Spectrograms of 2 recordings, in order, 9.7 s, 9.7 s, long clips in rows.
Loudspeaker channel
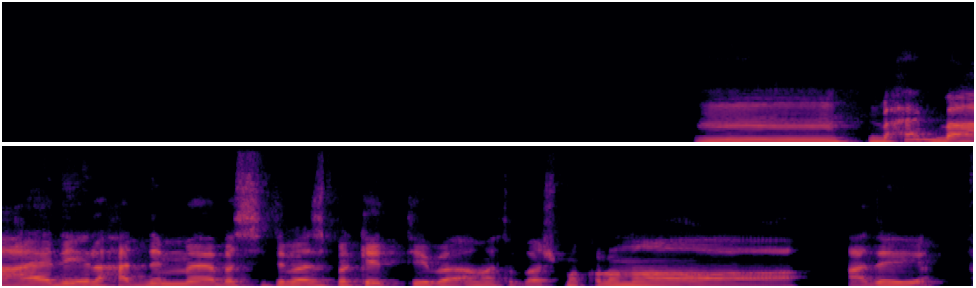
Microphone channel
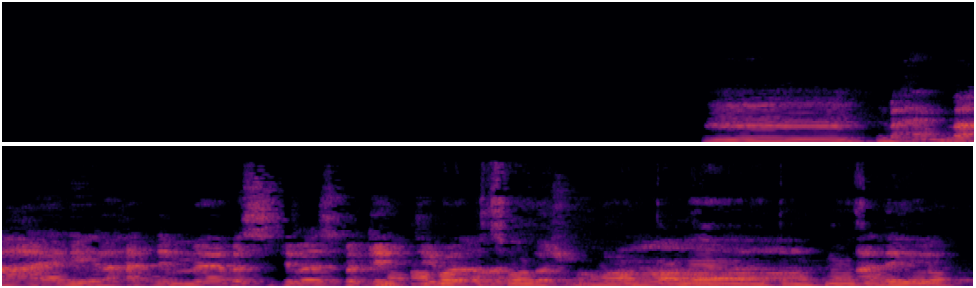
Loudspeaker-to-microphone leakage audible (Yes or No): Yes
